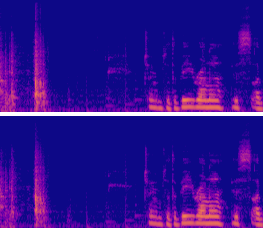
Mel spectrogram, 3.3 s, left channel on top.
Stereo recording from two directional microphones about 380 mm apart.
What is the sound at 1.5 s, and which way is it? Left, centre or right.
Speech, centre.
